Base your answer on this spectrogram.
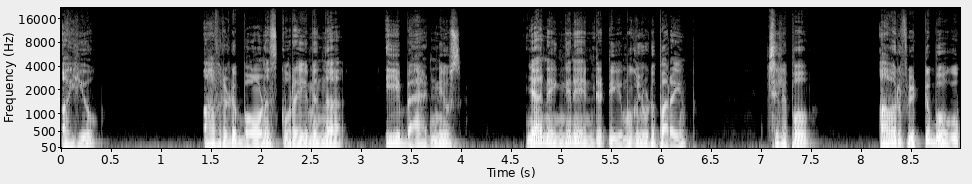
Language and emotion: Malayalam, fearful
